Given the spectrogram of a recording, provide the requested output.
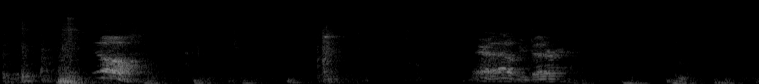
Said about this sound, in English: Hold on. Give me a second here. I gotta open the door. It's really freaking hot in here.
